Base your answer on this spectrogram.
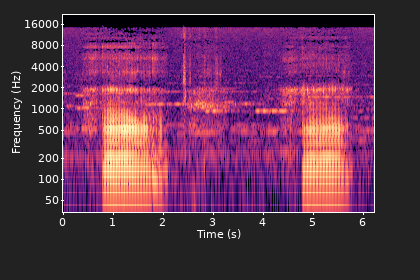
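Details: Sleeping person snoring: two loud, rattling, buzzy snores about four seconds apart, with quiet breathing between, about 15 breaths a minute.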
